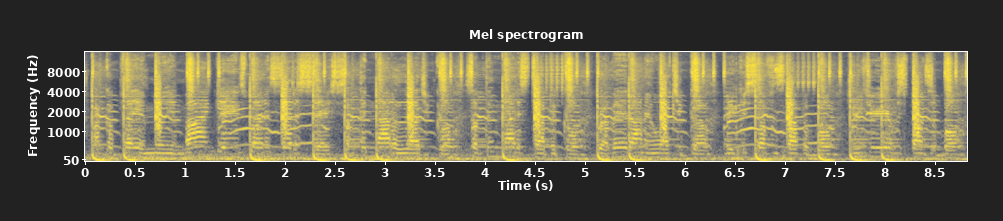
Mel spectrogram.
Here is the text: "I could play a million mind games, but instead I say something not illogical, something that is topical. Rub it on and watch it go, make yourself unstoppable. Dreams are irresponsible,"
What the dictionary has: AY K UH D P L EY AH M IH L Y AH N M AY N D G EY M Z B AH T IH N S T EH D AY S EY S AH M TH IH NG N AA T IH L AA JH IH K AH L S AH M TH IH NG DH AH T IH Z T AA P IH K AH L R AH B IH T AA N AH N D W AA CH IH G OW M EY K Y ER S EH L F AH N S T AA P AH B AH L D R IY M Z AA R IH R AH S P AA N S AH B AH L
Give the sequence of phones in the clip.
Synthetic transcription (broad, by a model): AY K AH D P L EY AH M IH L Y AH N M AY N G EY M Z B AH T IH S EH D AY S EY S AH M TH IH NG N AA T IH L AA JH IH K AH L S AH M TH IH NG DH AH T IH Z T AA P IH K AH L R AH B IH T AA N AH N W AA CH IH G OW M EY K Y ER S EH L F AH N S T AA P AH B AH L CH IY Z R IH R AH S P AA N S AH B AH L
